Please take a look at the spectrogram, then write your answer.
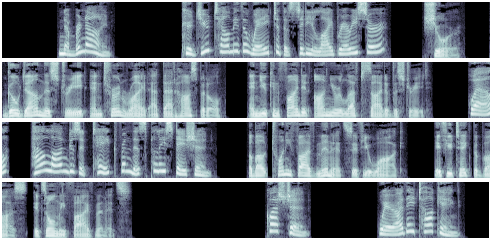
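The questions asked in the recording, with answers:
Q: Where are they talking?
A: At the police station.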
